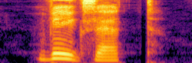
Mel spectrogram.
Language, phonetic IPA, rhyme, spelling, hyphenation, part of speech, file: Hungarian, [ˈveːɡzɛtː], -ɛtː, végzett, vég‧zett, verb / adjective, Hu-végzett.ogg
- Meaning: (verb) 1. third-person singular indicative past indefinite of végez 2. past participle of végez; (adjective) 1. finished, done 2. graduated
